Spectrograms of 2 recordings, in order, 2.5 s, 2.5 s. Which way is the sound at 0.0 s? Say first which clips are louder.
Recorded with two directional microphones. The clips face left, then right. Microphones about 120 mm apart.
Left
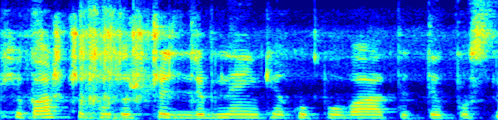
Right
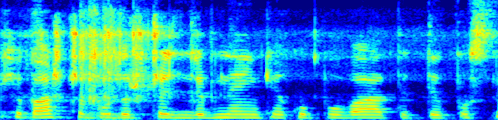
Right 1 dB; 5° right (ahead or behind).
